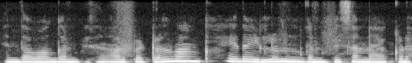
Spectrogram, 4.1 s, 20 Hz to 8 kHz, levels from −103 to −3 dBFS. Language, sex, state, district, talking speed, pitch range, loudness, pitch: Telugu, female, Andhra Pradesh, Sri Satya Sai, 145 wpm, 225-265 Hz, -10 LUFS, 235 Hz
